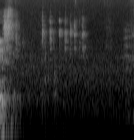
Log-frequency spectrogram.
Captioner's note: pointer clicks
